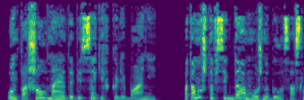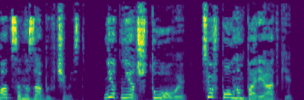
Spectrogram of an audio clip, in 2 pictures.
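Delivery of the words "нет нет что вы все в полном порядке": sly, snide, sarcastic, pitched-up reassuring tone. A finalist answers the tournament judge: snide assurance. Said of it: "ехидно заверил Савелий".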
